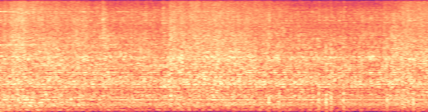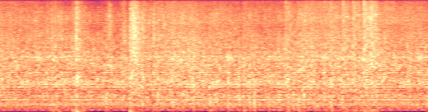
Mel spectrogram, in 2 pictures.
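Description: An airboat engine drones steadily at high speed.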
